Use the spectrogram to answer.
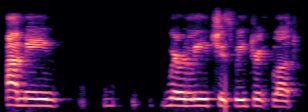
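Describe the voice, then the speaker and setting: A woman's voice: medium pitch, little pitch movement, slow pace, highs cut off, pitched below the performer's own voice, natural voice. Woman playing a blunt, stubborn talking leech. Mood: stubborn, unbothered. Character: stubborn, matter-of-fact hungry talking leech. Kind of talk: tabletop role-play.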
